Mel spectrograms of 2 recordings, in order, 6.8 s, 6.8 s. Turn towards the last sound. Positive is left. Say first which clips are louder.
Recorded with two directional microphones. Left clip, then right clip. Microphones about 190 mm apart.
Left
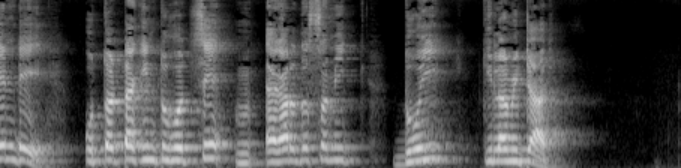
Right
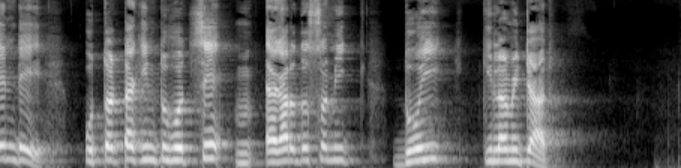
# right 8 dB
turn(degrees=-40)  # may be behind; listen again after turning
